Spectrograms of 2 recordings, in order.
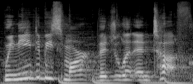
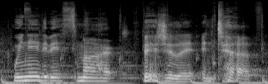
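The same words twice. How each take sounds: First: It is read in the speaker's own normal voice. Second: It is read in a put-on impression voice.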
